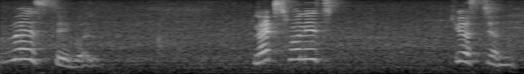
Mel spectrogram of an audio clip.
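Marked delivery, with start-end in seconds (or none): 0.1-0.7 Vegetable as "VES-tay-bul", lower; correct pronunciation. Shown as a demonstration. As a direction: drop the middle "ji" from Vegetable. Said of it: "Not vegetable". (Vegetable को "वेजटेबल" बोलें)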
